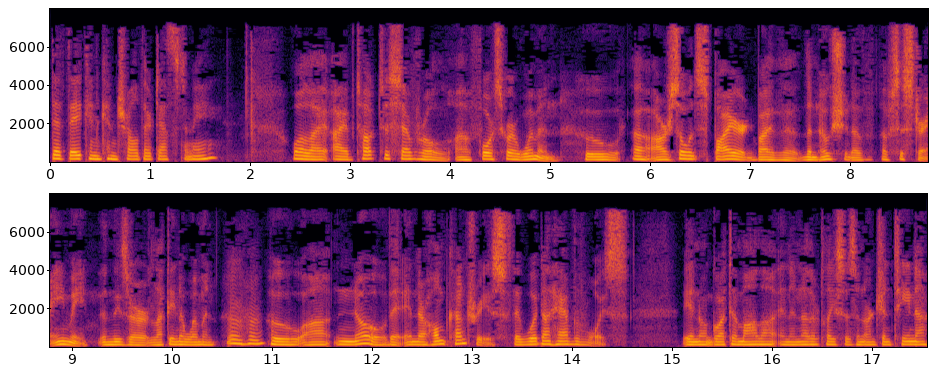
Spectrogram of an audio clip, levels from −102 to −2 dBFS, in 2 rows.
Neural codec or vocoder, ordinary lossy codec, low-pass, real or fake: codec, 16 kHz, 0.8 kbps, ZipCodec; MP3, 32 kbps; 7.2 kHz; fake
